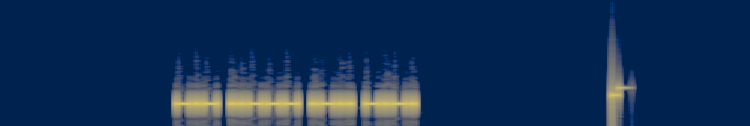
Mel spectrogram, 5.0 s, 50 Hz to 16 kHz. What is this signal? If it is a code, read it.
Morse code, heard as a keyed tone, about 40 wpm, 700 Hz. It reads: K2LC
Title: USA Call Signs - 4 Characters - 6x Character Spacing - 40wpm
